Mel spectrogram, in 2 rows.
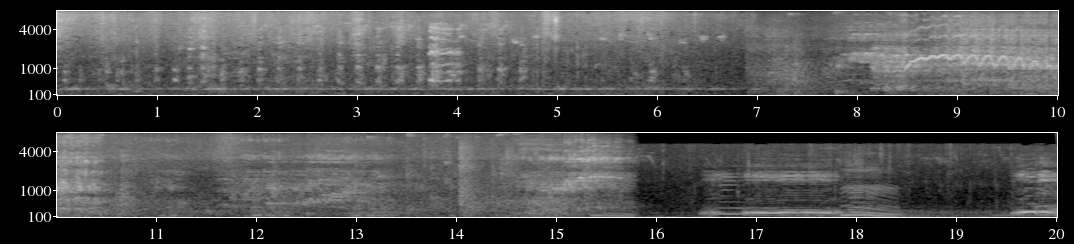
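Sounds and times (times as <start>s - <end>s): cattle munching dry straw: 0.0s - 8.0s
horse whinnying: 7.7s - 13.5s, 14.5s - 15.8s.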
